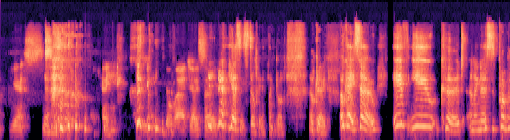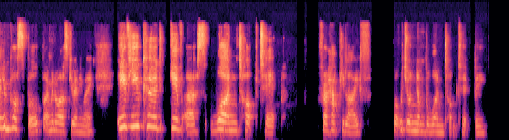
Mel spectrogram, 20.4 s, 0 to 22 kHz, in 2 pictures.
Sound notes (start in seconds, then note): 2.7 laughing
